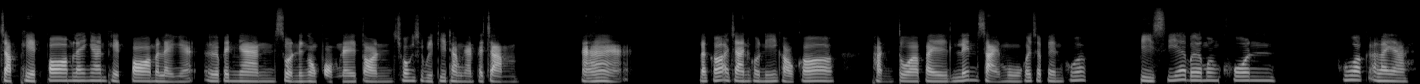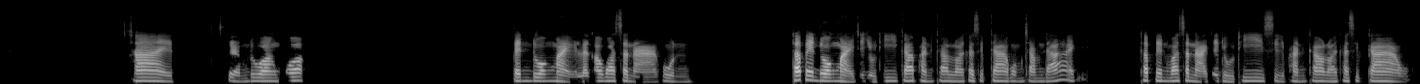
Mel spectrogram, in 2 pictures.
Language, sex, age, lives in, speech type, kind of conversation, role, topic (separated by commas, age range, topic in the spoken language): Thai, male, 40-44, Thailand, conversation, unstructured, none, สื่อสังคมออนไลน์ส่งผลอย่างไรต่อการแพร่กระจายของข่าวปลอม?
